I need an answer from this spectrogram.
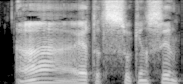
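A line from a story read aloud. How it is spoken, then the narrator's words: Drawling. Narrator (Russian): протянула Лоретта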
